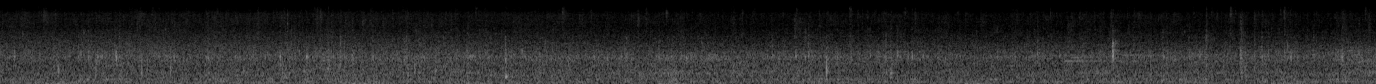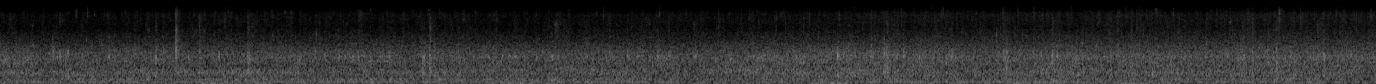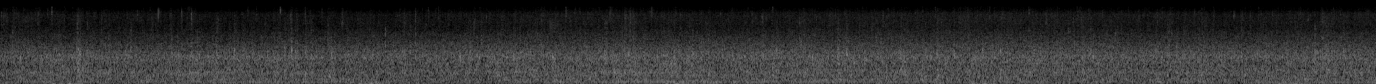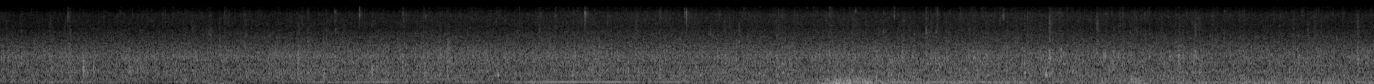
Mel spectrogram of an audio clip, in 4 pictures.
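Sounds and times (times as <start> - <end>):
rain on foliage and roof: 0.0 - 55.0
raindrop ticks: 10.3 - 20.5.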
